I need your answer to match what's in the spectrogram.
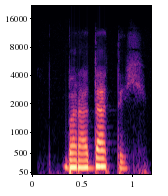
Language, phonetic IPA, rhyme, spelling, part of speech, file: Russian, [bərɐˈdatɨj], -atɨj, бородатый, adjective, Ru-бородатый.ogg
- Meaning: bearded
